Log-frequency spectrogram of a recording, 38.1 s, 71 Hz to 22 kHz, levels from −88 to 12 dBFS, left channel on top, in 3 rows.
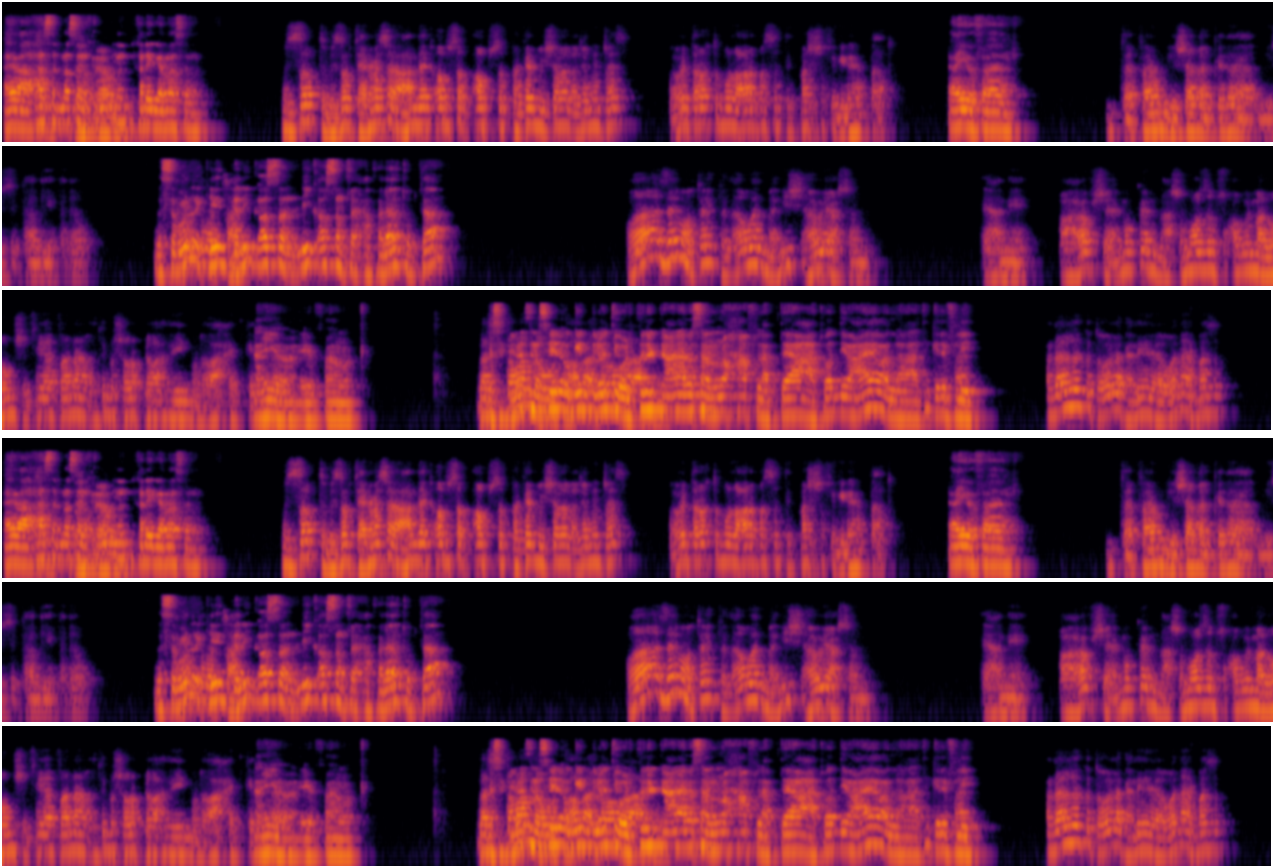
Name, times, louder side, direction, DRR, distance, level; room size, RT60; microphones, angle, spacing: voice 1, 0.0-2.0 9.5-10.2 14.2-17.2 27.9-28.9 30.3-35.1, left 1 dB, 15° left, 0.4 m, -22 dB
voice 2, 0.7-1.2 2.8-6.2 6.7-8.8 11.2-13.5 14.4-15.1 19.0-21.4 22.5-22.9 23.3-28.3 30.2-32.0 34.9-35.1 35.9-37.6, equal, 15° right, 0.7 m, -27 dB
5.0 x 3.1 x 2.6 m
head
